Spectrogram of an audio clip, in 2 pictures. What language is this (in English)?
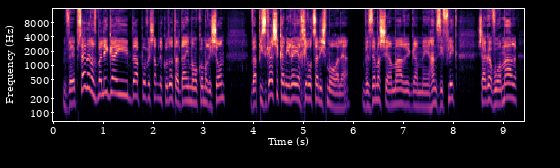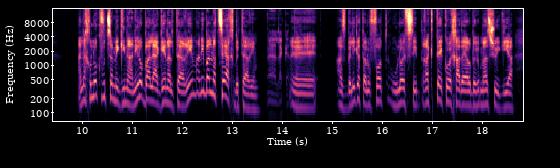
Hebrew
